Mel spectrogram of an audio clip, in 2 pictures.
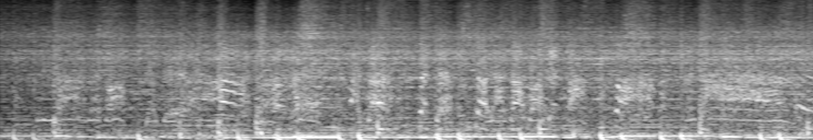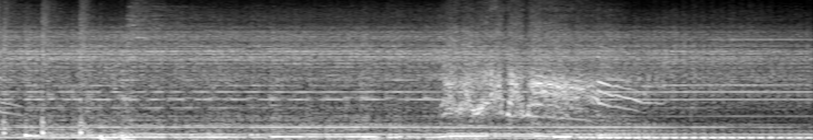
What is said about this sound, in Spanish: Escuchemos gritos que se quieren volver conscientes. Los gritos desesperados de Petre antes de volver con la lectura.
